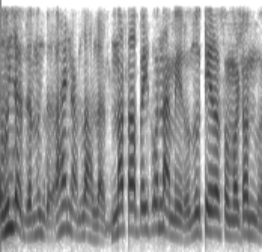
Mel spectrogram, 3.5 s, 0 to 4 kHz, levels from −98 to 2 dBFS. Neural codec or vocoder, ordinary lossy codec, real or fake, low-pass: codec, 16 kHz, 8 kbps, FunCodec, trained on LibriTTS, 25 frames a second; none; fake; 3.6 kHz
